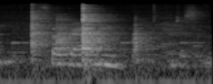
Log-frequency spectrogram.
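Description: Metal forks clinking and scraping on a plate as salad is picked up: three sharp clinks, the middle one the loudest.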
